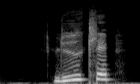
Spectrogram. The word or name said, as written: lydklip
